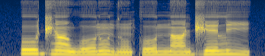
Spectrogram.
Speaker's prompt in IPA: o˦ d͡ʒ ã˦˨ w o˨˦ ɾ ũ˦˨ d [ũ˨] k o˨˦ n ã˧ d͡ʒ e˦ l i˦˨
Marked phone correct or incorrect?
correct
